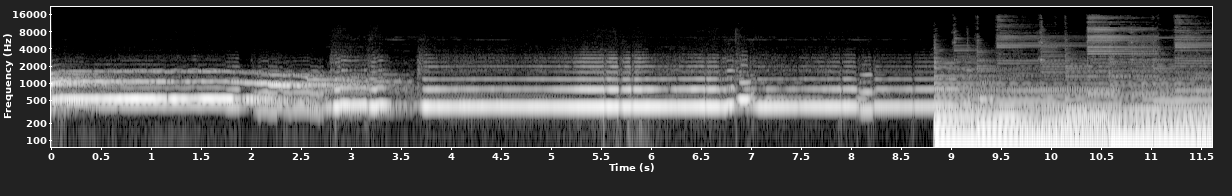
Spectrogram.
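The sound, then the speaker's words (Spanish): A wolf howling at the full moon, with long sustained tones that waver and fall slightly, several overlapping pitches held for seconds, before a louder, broader sound cuts in near the end. “desde los tiempos de Patas Negras siempre se escucha a un lobo aullando a la luna llena”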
